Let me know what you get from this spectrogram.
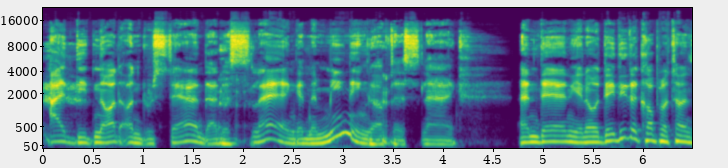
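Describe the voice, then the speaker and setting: Somewhat breathy, a man with a Persian accent speaks at a fairly quick pace. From Iran. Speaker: entrepreneur. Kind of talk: interview.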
